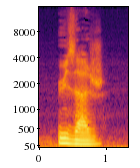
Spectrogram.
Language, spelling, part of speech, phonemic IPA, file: French, usage, noun, /y.zaʒ/, Fr-usage.ogg
- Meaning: usage, use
